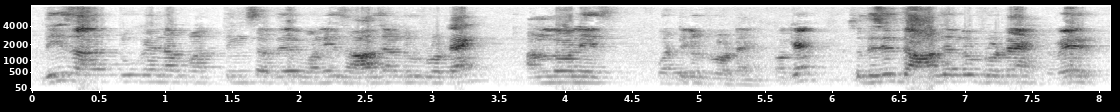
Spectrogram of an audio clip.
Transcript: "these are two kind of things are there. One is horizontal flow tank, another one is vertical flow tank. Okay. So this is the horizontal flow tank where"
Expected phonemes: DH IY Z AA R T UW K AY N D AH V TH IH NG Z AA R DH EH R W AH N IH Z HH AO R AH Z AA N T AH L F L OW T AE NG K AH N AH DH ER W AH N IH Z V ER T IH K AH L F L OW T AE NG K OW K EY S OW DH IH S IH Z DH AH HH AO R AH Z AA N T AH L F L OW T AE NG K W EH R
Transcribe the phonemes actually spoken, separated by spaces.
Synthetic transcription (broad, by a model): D IY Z AA R T UW K AY N D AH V T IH NG S AA R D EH R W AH N IH Z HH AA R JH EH N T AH L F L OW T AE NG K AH N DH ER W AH N IH Z P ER T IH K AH L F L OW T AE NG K OW K EY S OW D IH S IH Z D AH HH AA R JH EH N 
